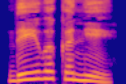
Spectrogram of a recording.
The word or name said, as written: ದೇವಕನ್ಯೆ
